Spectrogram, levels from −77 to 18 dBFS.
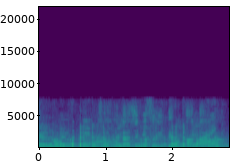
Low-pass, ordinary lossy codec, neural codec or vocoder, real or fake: none; none; none; real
